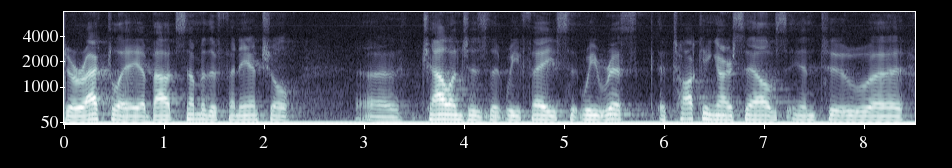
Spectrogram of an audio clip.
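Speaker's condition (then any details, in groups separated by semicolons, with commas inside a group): No condition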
